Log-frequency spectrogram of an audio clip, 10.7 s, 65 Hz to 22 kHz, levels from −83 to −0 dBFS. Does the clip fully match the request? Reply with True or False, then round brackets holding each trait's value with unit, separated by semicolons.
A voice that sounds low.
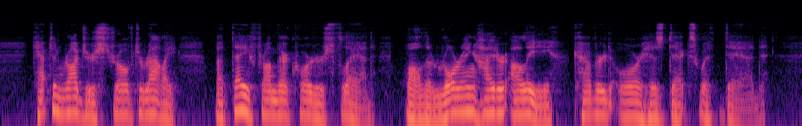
True (105 Hz)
